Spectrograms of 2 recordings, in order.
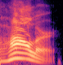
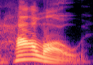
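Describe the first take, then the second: First: The word ends with an 'er' sound. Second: The word ends with an 'oh' sound. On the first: This is how the locals there say it. "but they call it the holler" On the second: This is the speaker's own way of saying it. "We pronounce that hollow"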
